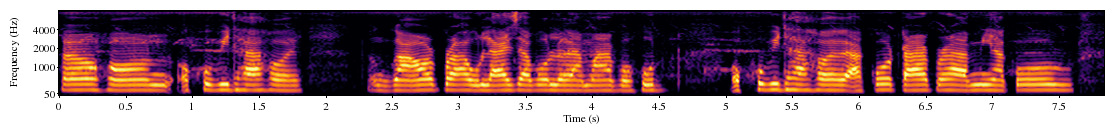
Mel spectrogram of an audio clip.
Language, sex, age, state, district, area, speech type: Assamese, female, 60+, Assam, Dibrugarh, rural, spontaneous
